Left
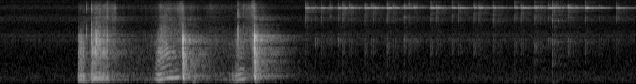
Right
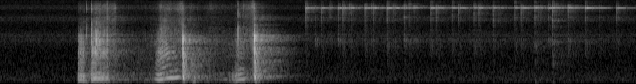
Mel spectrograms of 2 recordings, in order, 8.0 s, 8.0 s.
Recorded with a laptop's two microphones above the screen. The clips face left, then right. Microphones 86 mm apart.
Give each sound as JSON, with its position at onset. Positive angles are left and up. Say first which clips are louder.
{"t": 1.0, "sound": "chopping", "louder": "even", "side_deg": 0, "distance_m": 0.7}
{"t": 3.8, "sound": "a bell", "louder": "left 1 dB", "side_deg": 35, "distance_m": 2.0}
